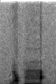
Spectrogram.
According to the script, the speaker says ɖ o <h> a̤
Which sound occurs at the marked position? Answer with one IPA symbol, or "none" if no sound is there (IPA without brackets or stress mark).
p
